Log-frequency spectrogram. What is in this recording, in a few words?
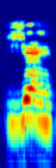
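"gen", Nigerian Pidgin, female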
